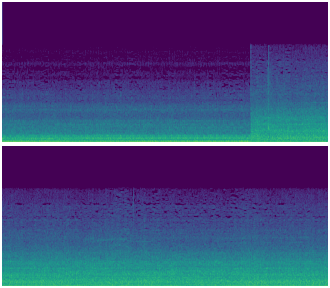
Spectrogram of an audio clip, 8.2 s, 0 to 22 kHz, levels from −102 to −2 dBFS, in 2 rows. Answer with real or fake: real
